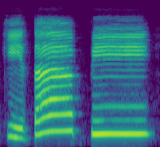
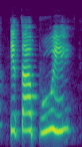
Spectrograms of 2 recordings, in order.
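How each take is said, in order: First: Very slow "Kita bi" with a kasra before ya; teacher slowly spells out the right "Kita bi"; correct form. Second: High loud "Kitabui" as the tempting mistake; teacher floats the wrong "Kitabui" to the class; wrong form. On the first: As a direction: say "Kita bi" drawn out, ending in a clear -bi. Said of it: "Ya sukun sebelumnya diganti kasro". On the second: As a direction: say "Kitabui" ending in u-i, raised and louder. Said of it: "Kitabui nggak ada". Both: Shown as a demonstration.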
